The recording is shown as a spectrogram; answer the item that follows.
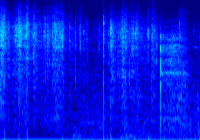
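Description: Thin clear plastic packaging bag crinkling and rustling in the hands as a silicone phone case is pulled out of it, dying down toward the end.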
